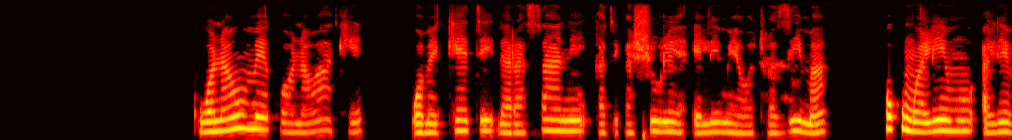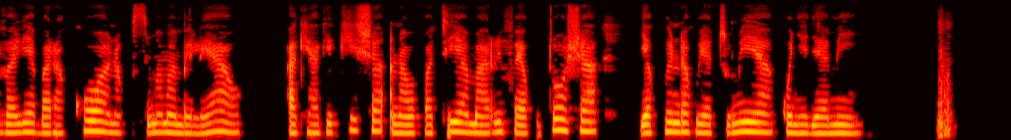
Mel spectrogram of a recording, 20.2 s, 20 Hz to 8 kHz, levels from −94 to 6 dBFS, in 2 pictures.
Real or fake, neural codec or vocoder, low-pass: real; none; 7.2 kHz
